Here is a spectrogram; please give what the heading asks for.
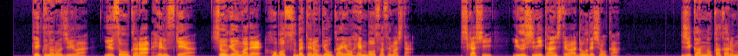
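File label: Japanese, male, narration, games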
